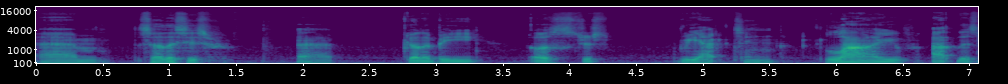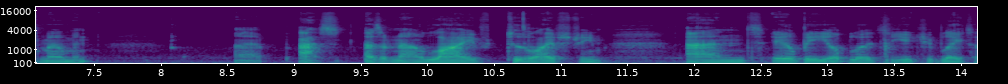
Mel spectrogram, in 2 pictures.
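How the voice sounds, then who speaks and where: Long, frequent pauses break up this man's fairly slow, monotone, flat delivery, his very deep, low pitch edged with vocal fry and a bright, sharp tone. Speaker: YouTuber. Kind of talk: live reaction commentary. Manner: halting.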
